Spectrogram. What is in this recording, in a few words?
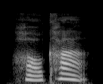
"好看", Chinese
